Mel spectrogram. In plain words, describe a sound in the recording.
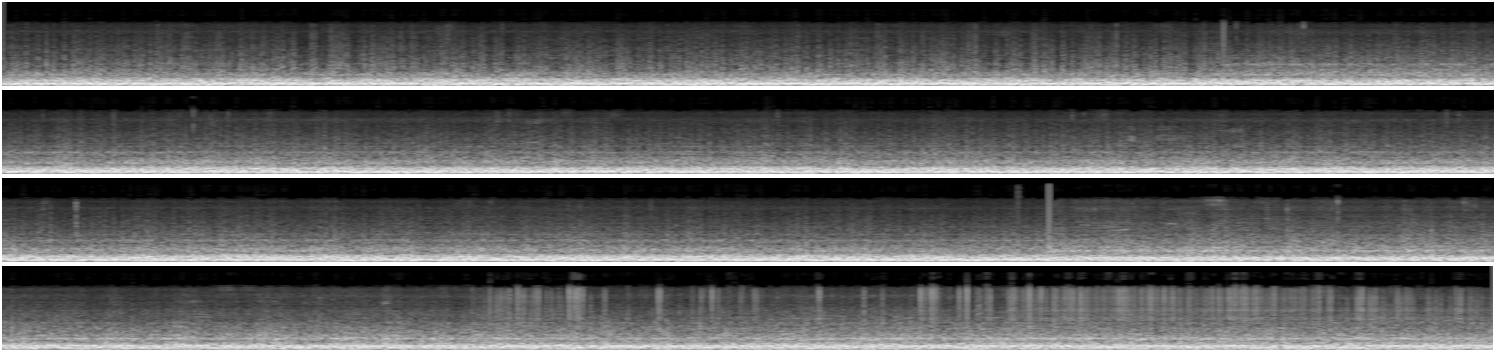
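Jet engines and airflow roar inside an airliner cabin in cruise.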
